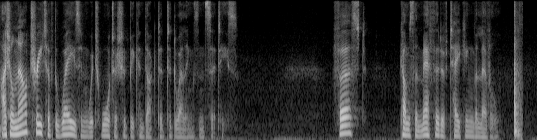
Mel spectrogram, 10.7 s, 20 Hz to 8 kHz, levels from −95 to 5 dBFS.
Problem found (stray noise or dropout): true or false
true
